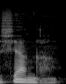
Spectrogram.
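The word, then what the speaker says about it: 香港: 네, 홍콩이 그 현지 발음으로는 홍콩이 아닌 건 아시죠? 시안강입니다. 시안강.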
